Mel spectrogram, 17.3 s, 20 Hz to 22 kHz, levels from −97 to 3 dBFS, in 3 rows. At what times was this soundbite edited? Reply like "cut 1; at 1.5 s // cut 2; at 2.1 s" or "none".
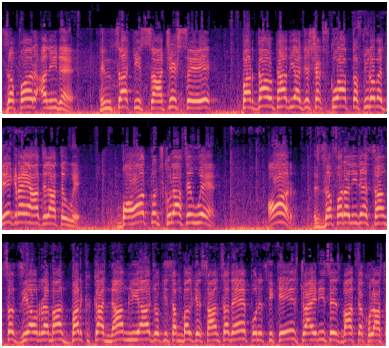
none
